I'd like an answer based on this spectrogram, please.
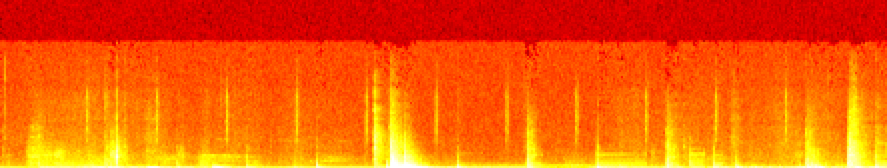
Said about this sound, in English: Hold on a second. I'm going to close this door because I'm hearing all kinds.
